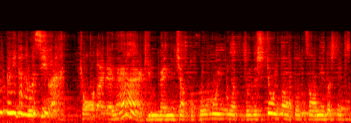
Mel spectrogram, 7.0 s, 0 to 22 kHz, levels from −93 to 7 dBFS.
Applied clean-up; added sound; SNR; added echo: neural separator model SepFormer DNS4.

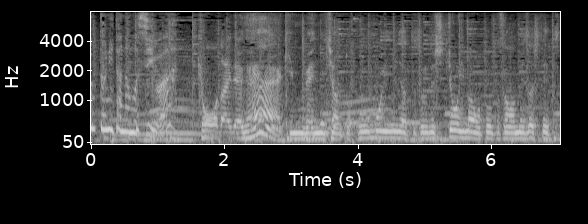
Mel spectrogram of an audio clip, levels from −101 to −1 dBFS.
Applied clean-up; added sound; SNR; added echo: none; none; none; none.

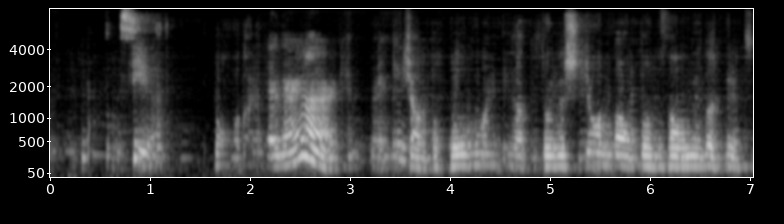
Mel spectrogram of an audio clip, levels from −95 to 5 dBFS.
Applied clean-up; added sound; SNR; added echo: neural mask model DeepFilterNet 3.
